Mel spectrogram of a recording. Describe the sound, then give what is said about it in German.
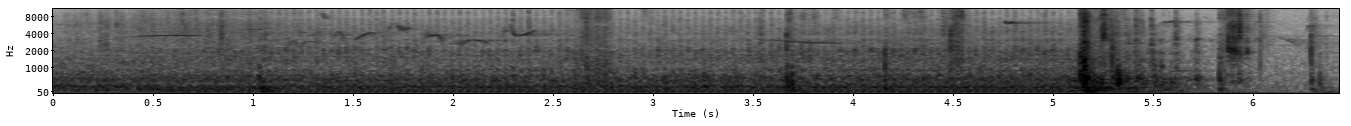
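A car marked Zoo Neustadt approaches on a lonely country road: its engine rumbles steadily at a low pitch, with small birds chirping faintly above it and a few dull knocks, the loudest clunk coming near the end. No one speaks. “Doch, da hinten kommt ein Auto.”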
